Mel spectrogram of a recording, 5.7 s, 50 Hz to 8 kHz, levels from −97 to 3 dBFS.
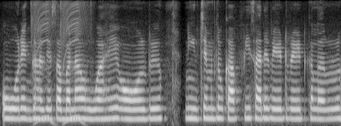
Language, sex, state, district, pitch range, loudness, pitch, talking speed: Hindi, female, Bihar, Gopalganj, 225-235 Hz, -17 LUFS, 230 Hz, 170 wpm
